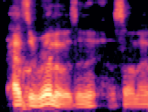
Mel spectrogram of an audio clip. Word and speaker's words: Azzarello: I think it's Azzarello, isn't it?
